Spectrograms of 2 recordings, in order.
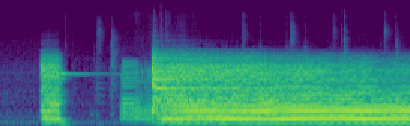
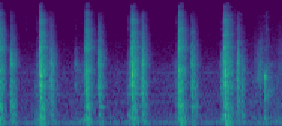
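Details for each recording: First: Ampeg Reverb Rocket guitar amp, footswitch cable moved back and forth: distorted guitar chord abruptly drops out and snaps back repeatedly, from a hairline-cracked solder joint at the footswitch jack, later fixed by reflowing. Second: Ampeg Reverb Rocket amp after reflowing a cracked footswitch jack solder joint: sharp, crisp double relay clicks about every half second with each footswitch press, channel switching now working.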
